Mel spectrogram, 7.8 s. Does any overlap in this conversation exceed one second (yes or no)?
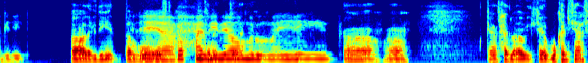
yes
